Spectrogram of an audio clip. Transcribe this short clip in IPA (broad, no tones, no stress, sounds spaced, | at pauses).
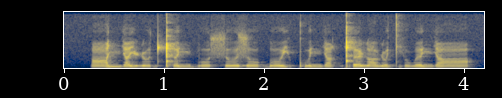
ɑ nʲ ɑ j ɳ ʊ d ǃʰ ə nʲ b o s ʊ z o ɠ o j kʷʼ ə nʲ ɑ ǃʼ ə ɳ ɑ ɳ o tʲ o w ə nʲ ɑ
